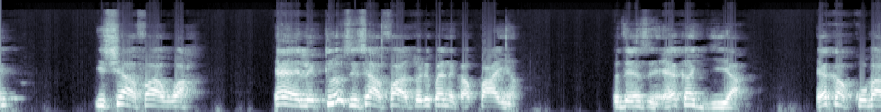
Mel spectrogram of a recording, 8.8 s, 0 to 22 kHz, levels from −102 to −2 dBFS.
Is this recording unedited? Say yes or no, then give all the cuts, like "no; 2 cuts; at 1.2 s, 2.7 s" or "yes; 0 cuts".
yes; 0 cuts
